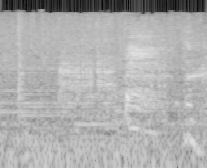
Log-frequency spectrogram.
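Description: Dramatic background score with held, sustained tones over a steady hiss of rain, with a brief voice near the end.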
